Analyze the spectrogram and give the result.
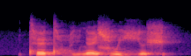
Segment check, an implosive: absent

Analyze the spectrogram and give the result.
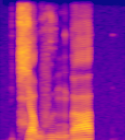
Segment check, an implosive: present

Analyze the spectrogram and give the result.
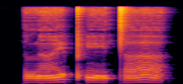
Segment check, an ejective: present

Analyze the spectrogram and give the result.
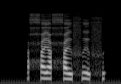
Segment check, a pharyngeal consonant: present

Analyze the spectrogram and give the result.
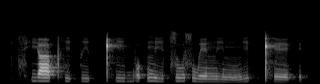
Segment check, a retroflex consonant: absent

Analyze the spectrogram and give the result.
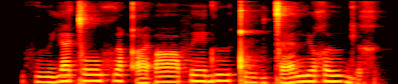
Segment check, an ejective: present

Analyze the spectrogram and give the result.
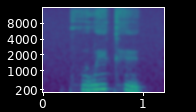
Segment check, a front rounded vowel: present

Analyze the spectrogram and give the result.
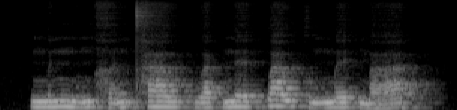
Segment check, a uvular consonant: absent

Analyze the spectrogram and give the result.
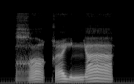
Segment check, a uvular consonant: present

